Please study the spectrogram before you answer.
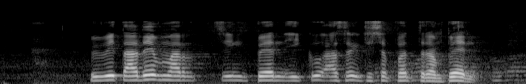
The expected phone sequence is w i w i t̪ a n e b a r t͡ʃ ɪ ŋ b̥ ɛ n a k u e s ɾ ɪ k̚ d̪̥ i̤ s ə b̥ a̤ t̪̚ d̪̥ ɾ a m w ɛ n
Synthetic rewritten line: w i w i t̪ a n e m a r t͡ʃ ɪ ŋ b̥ ɛ n i k u a s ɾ ɪ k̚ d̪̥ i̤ s ə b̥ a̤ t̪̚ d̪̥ ɾ a m b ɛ n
